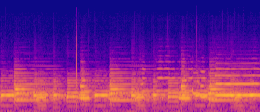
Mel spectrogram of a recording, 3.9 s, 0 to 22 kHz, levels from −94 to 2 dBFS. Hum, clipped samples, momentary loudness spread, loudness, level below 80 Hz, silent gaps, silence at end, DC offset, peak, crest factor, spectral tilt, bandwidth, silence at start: none; under 0.1%; 8 LU; -22 LUFS; -56 dBFS; none; 0 s; under 0.1%; -8 dBFS; 14 dB; -6.5 dB/octave; 6.6 kHz; 0 s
